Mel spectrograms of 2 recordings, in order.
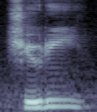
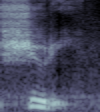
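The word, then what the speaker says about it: Tschudi: want to say is i'm going to say it's judy it spells t-s-c-h-u-d-i that's how it's spelled i i want to get his name right because everybody deserves to have their name right rivero and shooty chuty they noted mummies of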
